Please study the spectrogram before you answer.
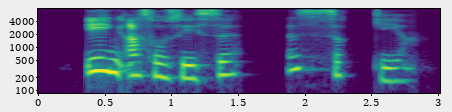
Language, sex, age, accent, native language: Uzbek, female, 19-29, Jizzax, Uzbek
